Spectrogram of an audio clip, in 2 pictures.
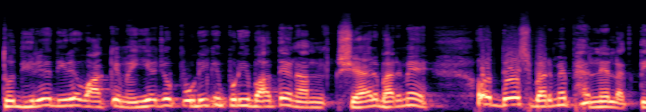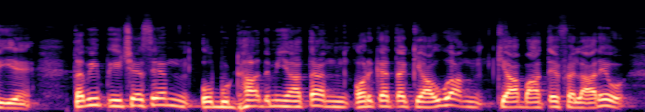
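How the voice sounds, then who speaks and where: A man's voice: on the high side, normal speed, mellow. A man narrating a comic book recap in a slangy, chatty, joking way. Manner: slangy, chatty, laughs along. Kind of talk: casual comic storytelling.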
